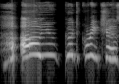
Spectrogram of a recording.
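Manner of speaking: high, loud tearful cry; sobbing. Acted. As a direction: sob it out in relief. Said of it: "sobbed Amelia Jane".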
